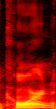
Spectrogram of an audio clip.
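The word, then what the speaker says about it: Khorne: Google it why is corn called corn it's spelled k h o r n e just so you know why is corn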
